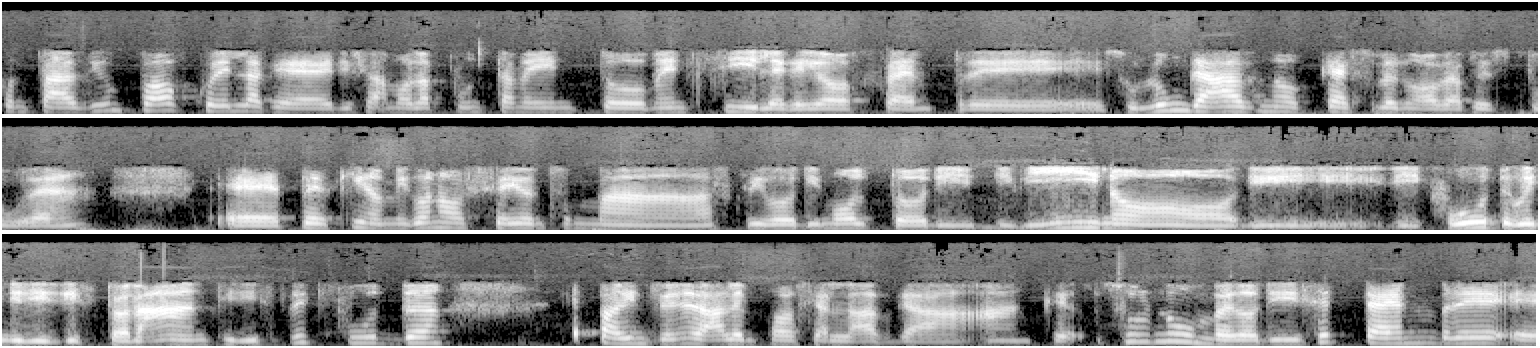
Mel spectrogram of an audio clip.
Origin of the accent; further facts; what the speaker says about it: Viterbo, Lazio, Italy; now in Florence, Italy; Allora, in questo momento sono in trasferta da Firenze perché sono a Viterbo, che è la mia città natale.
